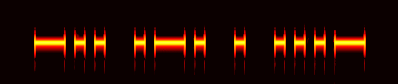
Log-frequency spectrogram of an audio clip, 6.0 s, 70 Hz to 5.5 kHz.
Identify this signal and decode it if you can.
Morse code, heard as a keyed tone, about 8 wpm, 600 Hz. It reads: DREV
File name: Korte ord DK 8wpm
